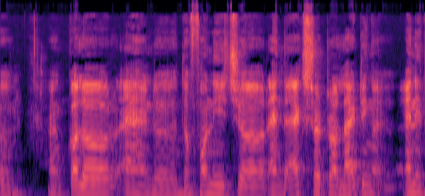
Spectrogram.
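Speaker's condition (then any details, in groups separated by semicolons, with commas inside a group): No condition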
